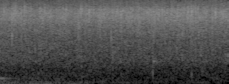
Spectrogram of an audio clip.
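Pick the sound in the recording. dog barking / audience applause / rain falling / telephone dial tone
rain falling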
